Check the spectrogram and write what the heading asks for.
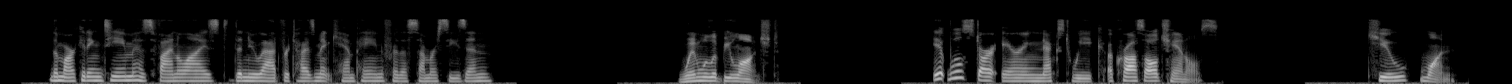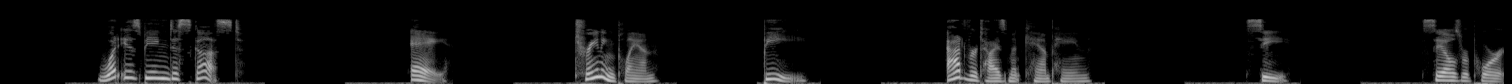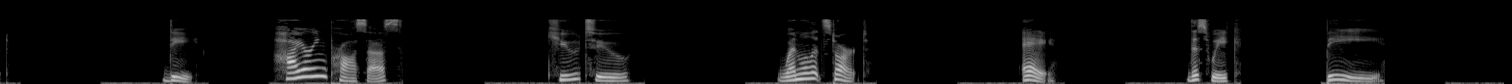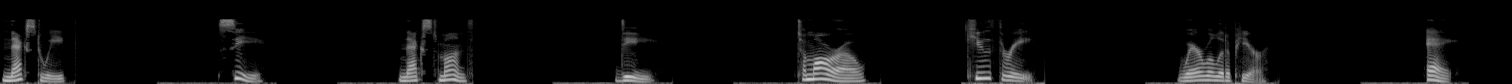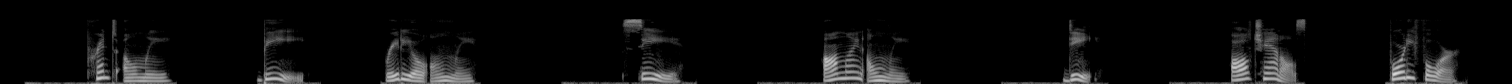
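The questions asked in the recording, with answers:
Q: What is being discussed?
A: B: Advertisement campaign.

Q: When will it start?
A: B: Next week.

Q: Where will it appear?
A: D: All channels.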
